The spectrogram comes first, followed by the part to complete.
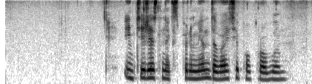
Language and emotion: Russian, neutral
